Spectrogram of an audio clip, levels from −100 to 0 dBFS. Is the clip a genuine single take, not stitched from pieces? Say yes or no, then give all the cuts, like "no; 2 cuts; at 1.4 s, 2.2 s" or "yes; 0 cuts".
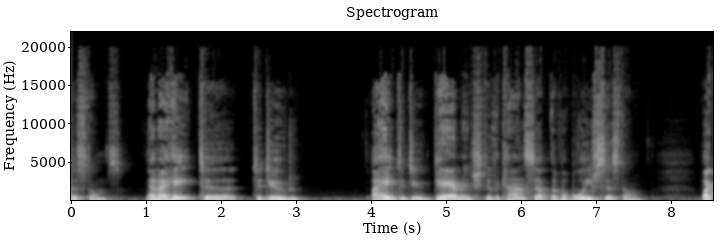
yes; 0 cuts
